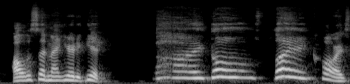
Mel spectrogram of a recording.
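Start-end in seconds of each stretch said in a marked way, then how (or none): 1.5-3.5 slow, huge, booming delivery. Retelling a voice heard while standing in line, like thunder. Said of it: "Like thunder. That's what the voice sounded like".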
